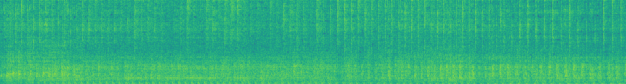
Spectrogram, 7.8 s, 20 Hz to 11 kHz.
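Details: Honda Bros 125 motorcycle single idling with a steady fast tapping knock from inside the engine on every beat; the owner suspects the connecting rod: engine knock.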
